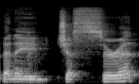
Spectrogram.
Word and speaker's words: Bene Gesserit: The Bene Gesserit, I think is how it's pronounced, and then I think traitors.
